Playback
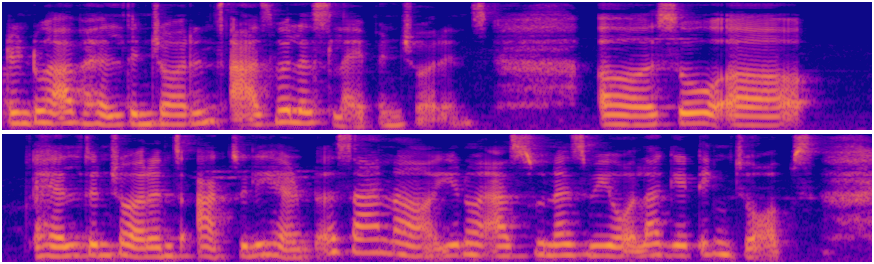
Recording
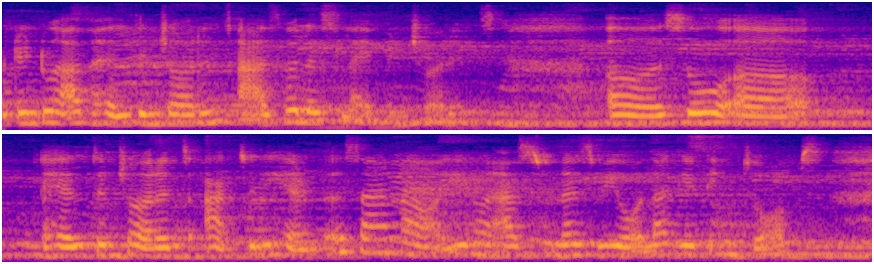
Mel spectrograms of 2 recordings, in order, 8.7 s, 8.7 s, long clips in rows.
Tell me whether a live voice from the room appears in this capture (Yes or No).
Yes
